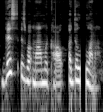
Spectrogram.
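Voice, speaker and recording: Female storybook reader, soft and hushed, close and dry, medium pitch. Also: expressive, brisk, slightly rough, no room sound. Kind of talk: reading a picture book aloud.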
